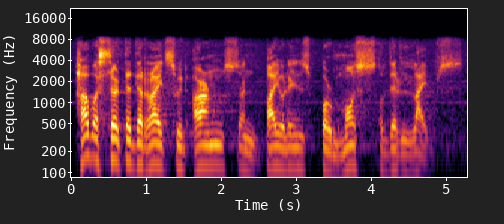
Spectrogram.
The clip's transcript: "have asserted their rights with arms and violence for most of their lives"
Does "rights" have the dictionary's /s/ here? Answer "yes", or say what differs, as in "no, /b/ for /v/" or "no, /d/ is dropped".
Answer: yes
